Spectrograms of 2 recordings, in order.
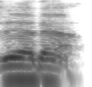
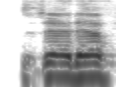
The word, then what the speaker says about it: ZF: Here in the United States, ZF has rebranded in the last couple of years as ZF, because here in the United States, we pronounce the 26th letter of the alphabet as Z, not Z.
